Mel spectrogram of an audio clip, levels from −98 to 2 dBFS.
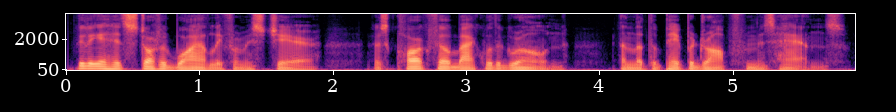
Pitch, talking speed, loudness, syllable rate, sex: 90 Hz, 225 wpm, -20 LUFS, 5.4 syllables/s, male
